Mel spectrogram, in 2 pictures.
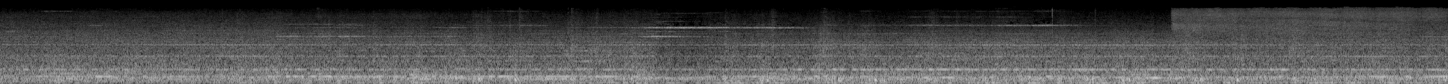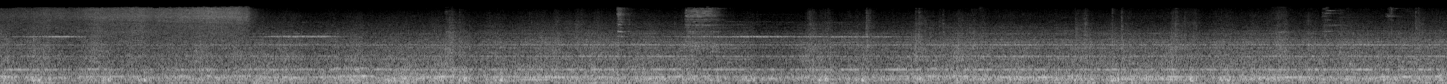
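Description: An electric train rolls slowly past with a steady hum and rumble.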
